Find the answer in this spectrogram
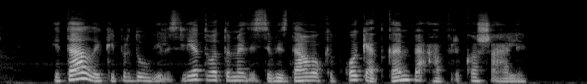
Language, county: Lithuanian, Šiauliai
